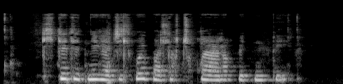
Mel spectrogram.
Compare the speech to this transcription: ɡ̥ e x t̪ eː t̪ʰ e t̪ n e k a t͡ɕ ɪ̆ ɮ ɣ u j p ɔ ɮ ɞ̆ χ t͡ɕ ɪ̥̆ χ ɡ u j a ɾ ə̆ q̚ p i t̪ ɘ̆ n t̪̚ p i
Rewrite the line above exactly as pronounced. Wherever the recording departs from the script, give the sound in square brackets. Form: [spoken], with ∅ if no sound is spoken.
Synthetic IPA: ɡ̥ e x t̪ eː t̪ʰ e t̪ n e k a t͡ɕ ɪ̆ ɮ ɣ u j p ɔ ɮ ɞ̆ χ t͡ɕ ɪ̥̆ χ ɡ u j a ɾ ə̆ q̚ p i t̪ ɘ̆ n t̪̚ p i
